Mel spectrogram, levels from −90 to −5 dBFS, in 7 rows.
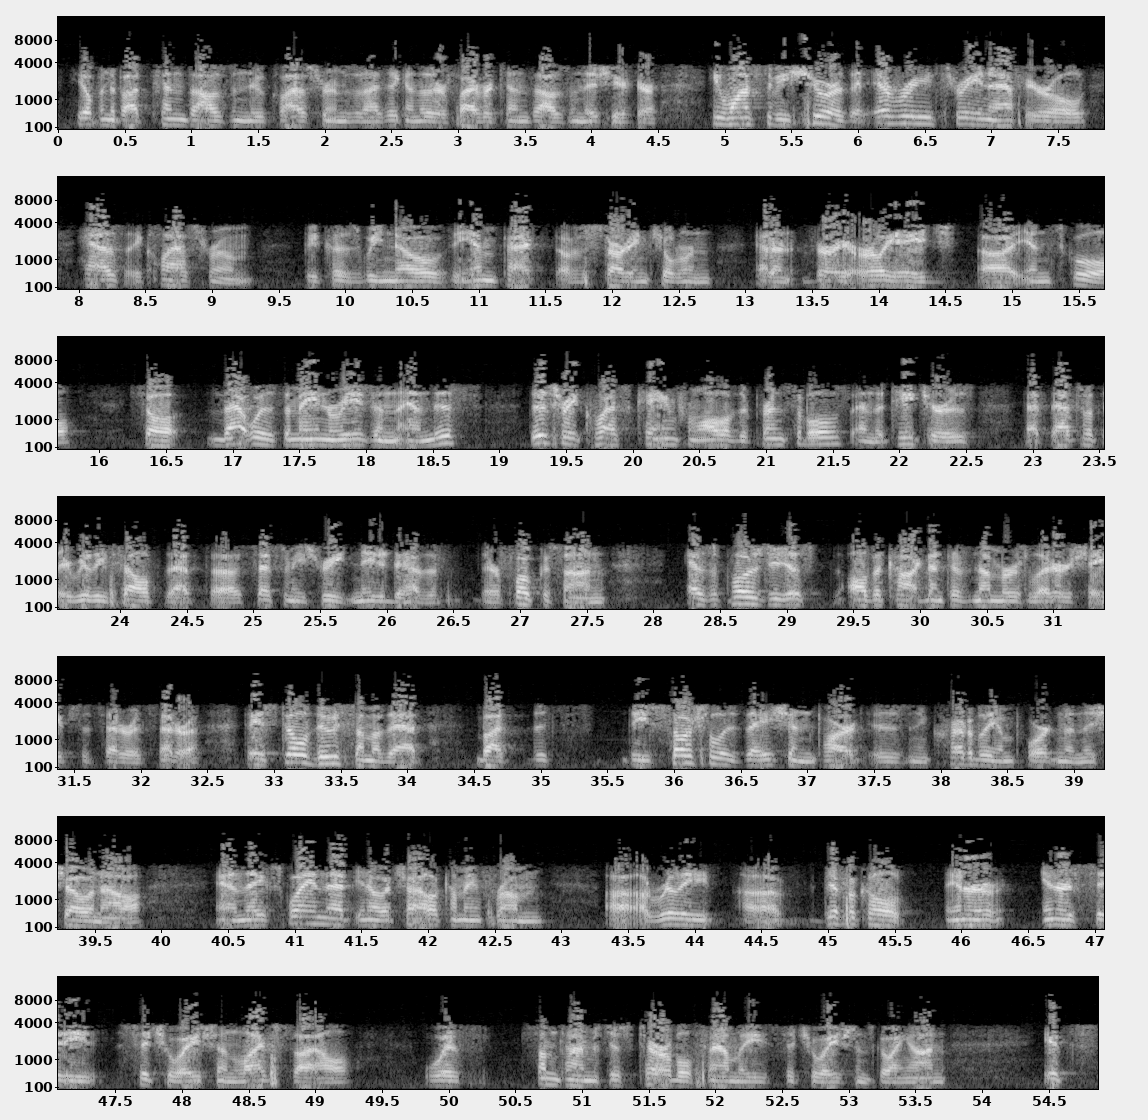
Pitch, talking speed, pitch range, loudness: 135 Hz, 155 wpm, 120-150 Hz, -19 LUFS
